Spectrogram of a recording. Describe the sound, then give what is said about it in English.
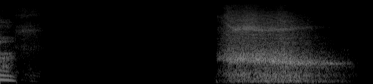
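A group takes a deep breath together: a short breath in, a pause, then a long, loud, breathy exhale. “I'm going to actually invite us all just to take a deep breath together. All right, you ready? We're gonna go breathe in and breathe out.”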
